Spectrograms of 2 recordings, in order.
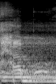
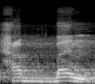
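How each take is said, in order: First: The word ends without an n sound. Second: The word ends with an n sound. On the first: "വഖഫ് ചെയ്യുമ്പോൾ" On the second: "ബ ശദ്ദ ഫത്ഹതൈൻ"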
